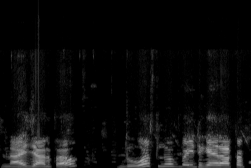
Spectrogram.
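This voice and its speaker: A man's voice: very high voice, big pitch swings, a little slow, phone-quality sound, full character voice. A man playing a shiftless, argumentative drunkard son in an amateur village comedy, wheedling in an Awadhi accent. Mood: argumentative, defiant. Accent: Awadhi, eastern Uttar Pradesh.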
